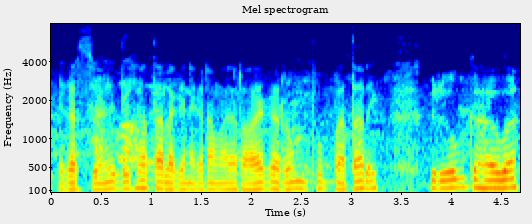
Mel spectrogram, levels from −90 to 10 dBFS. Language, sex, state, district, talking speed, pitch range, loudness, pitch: Maithili, male, Bihar, Samastipur, 130 wpm, 110-130 Hz, -18 LUFS, 125 Hz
